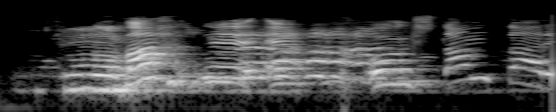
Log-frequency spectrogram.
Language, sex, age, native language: Icelandic, male, 18-19, Icelandic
